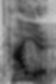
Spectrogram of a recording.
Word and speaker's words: tired: คือ tied นะ ฮะ 2 พยายาน นะ ครับ tired นะ ฮะ หรือ ถ้า เกษียณ นะ ครับ จาก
